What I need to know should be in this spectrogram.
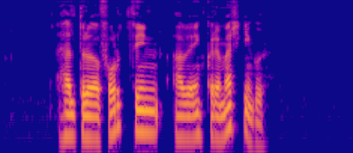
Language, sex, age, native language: Icelandic, male, 18-19, Icelandic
